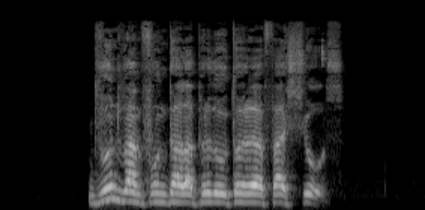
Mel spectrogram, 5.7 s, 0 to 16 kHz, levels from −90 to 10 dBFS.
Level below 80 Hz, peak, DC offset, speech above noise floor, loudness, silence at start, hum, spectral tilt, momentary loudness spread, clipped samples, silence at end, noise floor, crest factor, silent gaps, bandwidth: -82 dBFS; -8 dBFS; under 0.1%; 60 dB; -26 LUFS; 1.2 s; none; -5 dB/octave; 15 LU; under 0.1%; 1.15 s; -86 dBFS; 20 dB; none; 11 kHz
